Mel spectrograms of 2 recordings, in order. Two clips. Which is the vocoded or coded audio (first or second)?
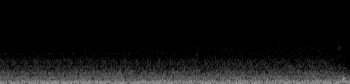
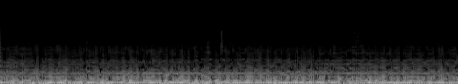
second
